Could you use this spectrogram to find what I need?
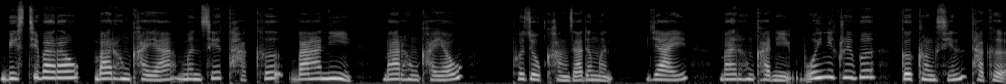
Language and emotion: Bodo, neutral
